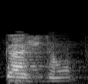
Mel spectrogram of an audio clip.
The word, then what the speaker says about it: کژدم: کژدم، اون هم کژ هم نمیگن به فارسی، کافش هم گاف تلفظ میکنن، گژدم دیگه.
